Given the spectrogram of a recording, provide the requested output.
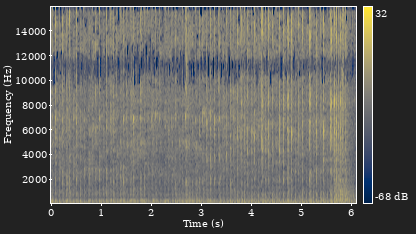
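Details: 1991 Kawasaki Ninja 500 twin with new gaskets and clutches, in a custom mini bike, first start after carburetor rejetting, fed from a drip fuel supply: extremely loud, steady, even-firing run with no misses or knocks, slight blip near the end; engine healthy.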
